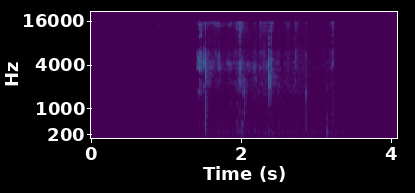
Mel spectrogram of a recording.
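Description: A picture book's paper page being turned by hand: a short crinkling rustle with a few light clicks, starting about a second and a half in and dying away under two seconds later.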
